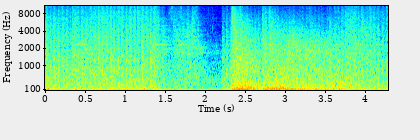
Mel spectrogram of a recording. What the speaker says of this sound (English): 50 caliber doing what it can to protect the infantry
